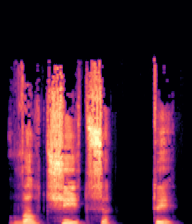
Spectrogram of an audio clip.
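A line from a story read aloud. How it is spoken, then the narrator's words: Uncertain declaration. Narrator (Russian): неуверенно объявил Лоханкин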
